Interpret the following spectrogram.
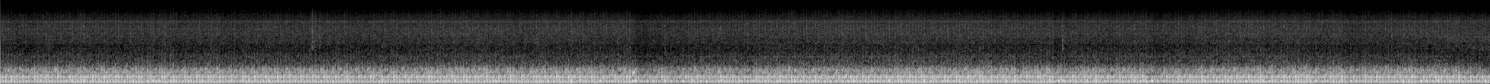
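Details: Toyota MR2 turbo idling with uneven beat and irregular little pops and stumbles in the exhaust; misfire with exhaust popping.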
